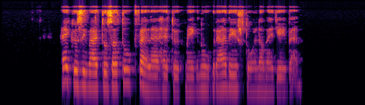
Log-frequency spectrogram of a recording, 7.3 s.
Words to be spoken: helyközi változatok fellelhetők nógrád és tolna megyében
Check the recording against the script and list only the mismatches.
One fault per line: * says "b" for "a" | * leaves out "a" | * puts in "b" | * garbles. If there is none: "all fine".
* puts in "még"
